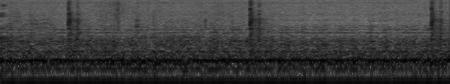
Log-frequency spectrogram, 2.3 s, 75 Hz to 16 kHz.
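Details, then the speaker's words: Vevor diesel workshop heater on its first start cycle in a garage at about 0–1 °C: deep, steady low drone with faint ticks; owner thinks it is flooded with too much diesel in the combustion chamber, possibly spilled fuel; dull rumbling on start-up. "donc là on entend effectivement vous voyez le bruit sourd ça veut dire qu'il est gavé et qu'il y a trop de gasoil dans la chambre de combustion je pense"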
